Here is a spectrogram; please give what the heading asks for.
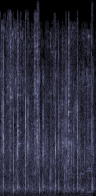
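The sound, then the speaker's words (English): Hooves of dozens of horses clip-clopping as they lead a royal wedding rehearsal parade, many sharp, crisp strikes in a busy, uneven rhythm, with faint talk underneath. “Dozens of horses led the parade”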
